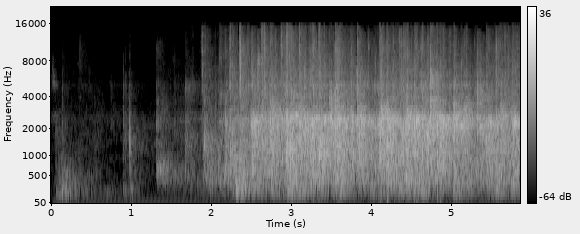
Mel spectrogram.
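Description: Audience applauding, starting about two seconds in and holding steady through the rest.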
